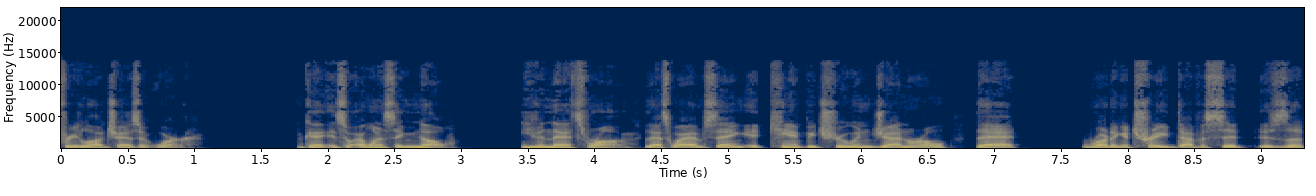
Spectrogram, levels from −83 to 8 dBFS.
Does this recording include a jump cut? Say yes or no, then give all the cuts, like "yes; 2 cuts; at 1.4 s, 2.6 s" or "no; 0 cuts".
yes; 2 cuts; at 4.4 s, 6.8 s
